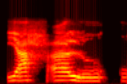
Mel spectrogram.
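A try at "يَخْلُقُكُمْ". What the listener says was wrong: nah itu kho yang bukan yah tapi kho yah yakhluqukum fi butuni ummahatikum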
